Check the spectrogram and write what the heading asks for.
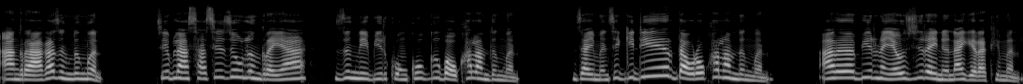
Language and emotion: Bodo, angry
